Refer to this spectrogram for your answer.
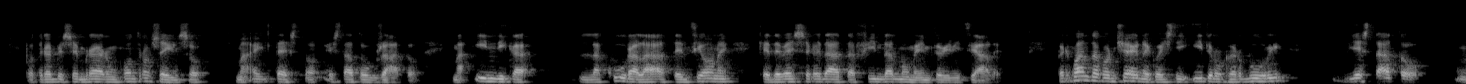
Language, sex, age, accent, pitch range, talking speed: Italian, male, 50-69, native, 115-145 Hz, 125 wpm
